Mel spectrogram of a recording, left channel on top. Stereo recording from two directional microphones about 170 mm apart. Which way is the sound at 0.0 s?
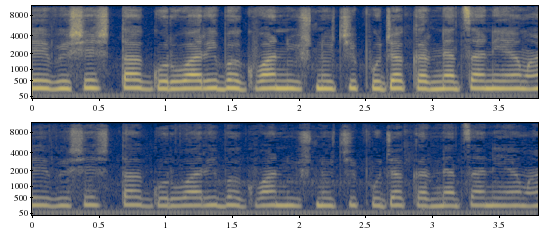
25° left (ahead or behind).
